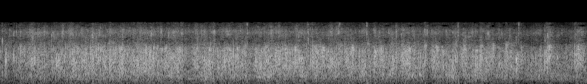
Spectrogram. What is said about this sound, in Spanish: Eh, qué bendición que tenemos tantas personas aquí, qué bendición. Un aplauso por ustedes, gracias.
